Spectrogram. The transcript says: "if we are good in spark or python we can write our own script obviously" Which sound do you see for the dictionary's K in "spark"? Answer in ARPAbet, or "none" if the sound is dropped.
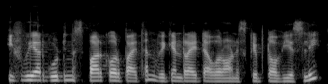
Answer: K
